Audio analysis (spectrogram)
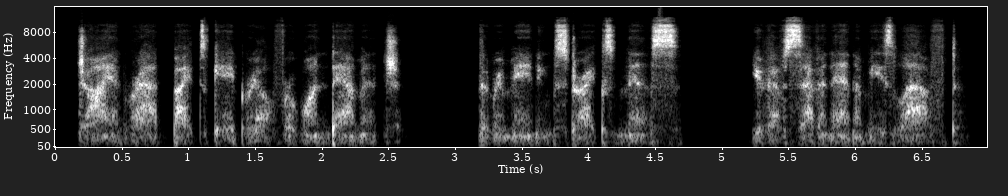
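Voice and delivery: soft whispering. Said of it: "when you whisper, I will whisper back".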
